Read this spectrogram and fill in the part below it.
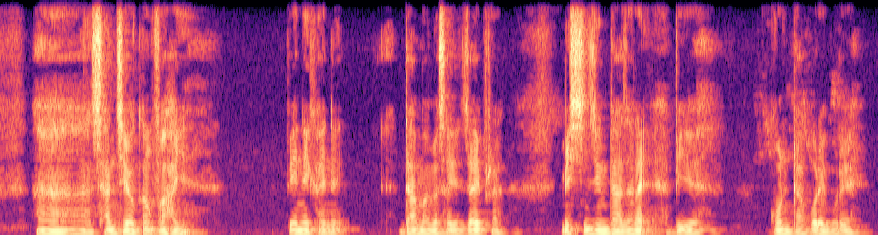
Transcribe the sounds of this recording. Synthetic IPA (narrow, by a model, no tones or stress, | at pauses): sansʰijawkaŋpʰaɦaje | penekʰajnɯ | damaɡasajzajpʰɾamʔisinzɯŋdazana̰jbi | ɡɔntʰakʰɔɾekɔɾe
